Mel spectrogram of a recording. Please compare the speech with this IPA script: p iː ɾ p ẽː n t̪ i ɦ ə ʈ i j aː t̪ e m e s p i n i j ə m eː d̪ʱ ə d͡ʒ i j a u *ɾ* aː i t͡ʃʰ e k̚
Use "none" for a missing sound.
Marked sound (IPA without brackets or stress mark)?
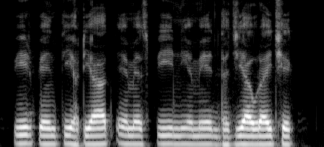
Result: ɾ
